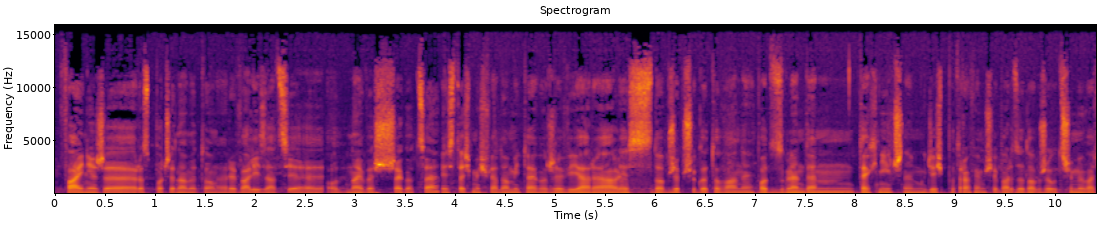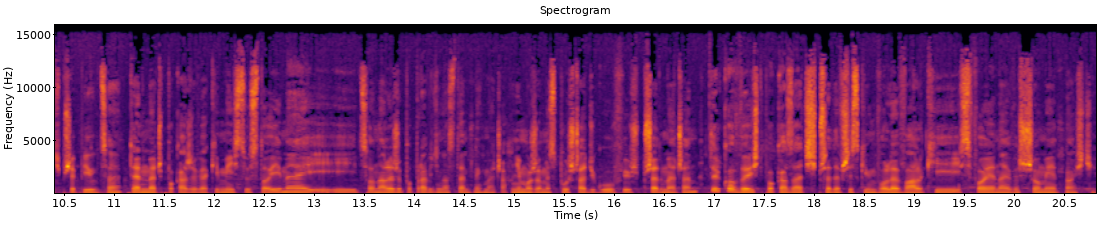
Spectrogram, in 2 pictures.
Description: - mówi pomocnik Lecha - Michał Skóraś.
